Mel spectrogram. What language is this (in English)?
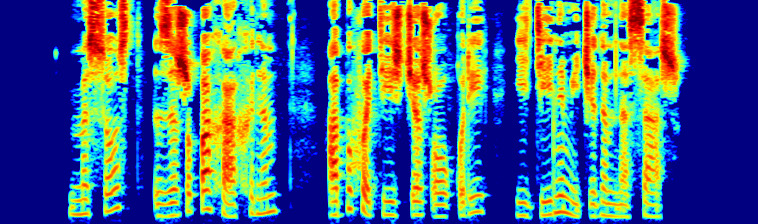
Kabardian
